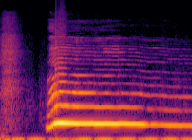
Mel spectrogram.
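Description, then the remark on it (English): A voice imitates the cartoon sound of Wile E. Coyote falling over the edge of a cliff in Roadrunner: one long, steady hooting tone held for about a second and a half, sagging slightly in pitch, with no talking. “It's a bit like that noise of like Roadrunner falling over the edge of the cliff.”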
